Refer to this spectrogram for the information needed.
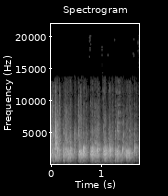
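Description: An audience applauds, a dense, steady patter of many hands clapping at moderate loudness that holds for about two seconds, with no one speaking over it.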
